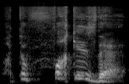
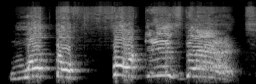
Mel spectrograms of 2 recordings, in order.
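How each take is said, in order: First: Low muttered aside. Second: Drawn-out high shout. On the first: Comic repeating the question, low muttered aside. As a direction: drop way down, low and soft. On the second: Comic ranting at her math, drawn-out high shout. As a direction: howl the question slowly. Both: Acted.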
